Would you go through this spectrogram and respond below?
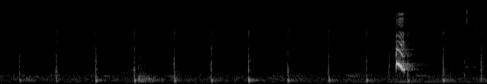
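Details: One-week-old infant hiccups: soft, regular little hiccup sounds, roughly one every half second, with a brief squeak near the end.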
